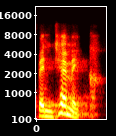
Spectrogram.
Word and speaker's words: pandemic: And you have to pronounce this word as pandemic. Okay, it's not pandemic, pandemic. Of course, if you reduce the vowel sound to schwa, the stress will be obviously on the second syllable.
